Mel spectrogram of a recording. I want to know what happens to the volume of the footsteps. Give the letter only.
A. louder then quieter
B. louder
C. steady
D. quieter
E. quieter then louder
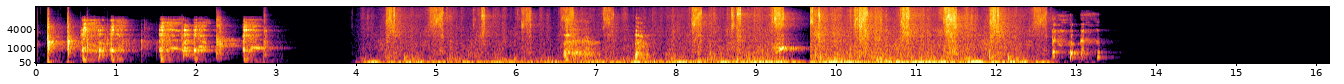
B.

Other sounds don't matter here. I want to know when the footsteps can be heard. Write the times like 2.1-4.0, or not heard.
4.0-12.7.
